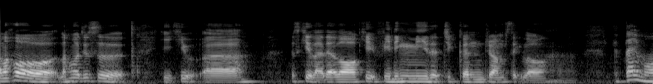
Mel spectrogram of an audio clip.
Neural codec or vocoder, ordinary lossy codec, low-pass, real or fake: none; none; none; real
